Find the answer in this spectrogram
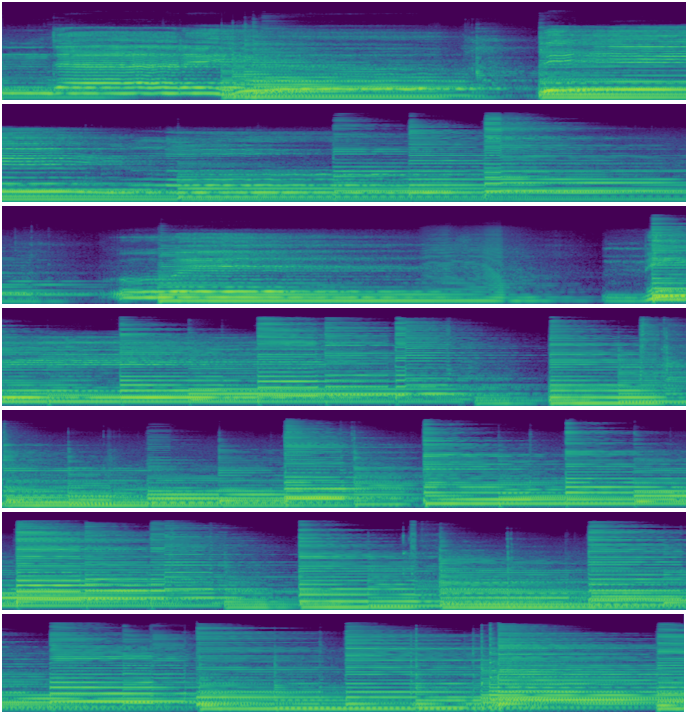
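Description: Acoustic guitar playing a slow ballad with long held notes, joined by wordless singing that slides up into notes a couple of times. The music dips briefly between phrases.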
